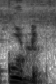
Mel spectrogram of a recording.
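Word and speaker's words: could: यहां पे L silent होता है ना क्या पढ़ते हैं कुड सकता था सकती थी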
